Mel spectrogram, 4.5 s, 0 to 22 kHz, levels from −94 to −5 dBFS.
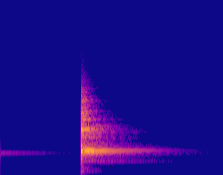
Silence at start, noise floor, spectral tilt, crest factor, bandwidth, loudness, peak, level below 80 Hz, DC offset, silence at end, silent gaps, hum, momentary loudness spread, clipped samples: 1.6 s; -89 dBFS; -1.5 dB/octave; 26 dB; 3.4 kHz; -28 LUFS; -8 dBFS; -86 dBFS; under 0.1%; 2 s; none; none; 22 LU; under 0.1%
